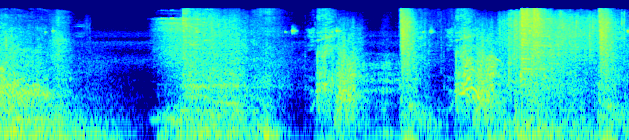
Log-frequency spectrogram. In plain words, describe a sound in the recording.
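Game sound effects chime and thud as cards are played.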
